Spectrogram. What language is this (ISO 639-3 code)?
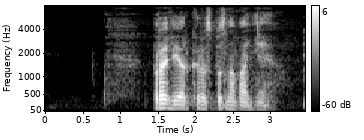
rus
